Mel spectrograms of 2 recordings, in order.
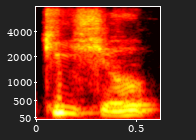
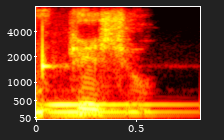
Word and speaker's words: kesho: You will say Kisho instead of Kesho.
